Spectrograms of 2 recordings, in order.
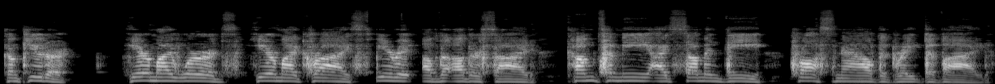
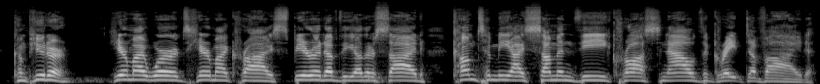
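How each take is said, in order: First: A summoning spell called out through a megaphone, slowing at the end; megaphone incantation. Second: Higher, insistent ritual chant, slowing at the end; insistent incantation. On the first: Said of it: "you want the megaphone?". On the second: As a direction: third time's a charm, so push the spell harder. Third try at the spell. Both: Acted.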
